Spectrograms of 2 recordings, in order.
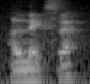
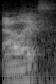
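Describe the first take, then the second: First: The name ends with an extra vowel sound. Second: The name ends on a consonant sound. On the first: "in Korean never Alex. I'm Alexa. So there's always the additional E" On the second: "like my name is like Alex"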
